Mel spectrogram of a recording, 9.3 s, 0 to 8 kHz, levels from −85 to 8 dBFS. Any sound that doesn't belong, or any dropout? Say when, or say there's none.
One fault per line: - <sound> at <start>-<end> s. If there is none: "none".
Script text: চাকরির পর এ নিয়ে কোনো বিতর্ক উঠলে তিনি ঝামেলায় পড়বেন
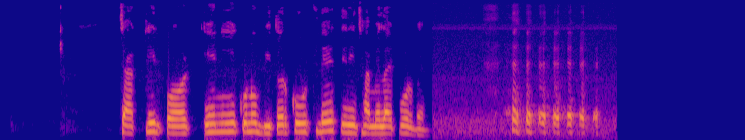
- laugh at 6.0-7.6 s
